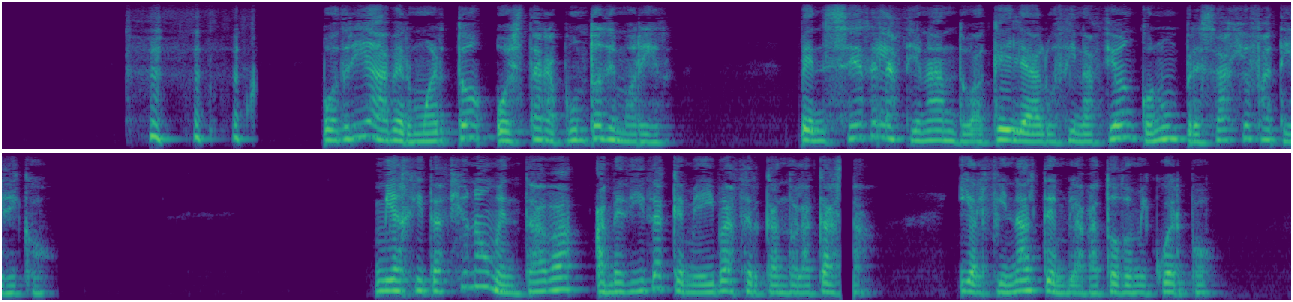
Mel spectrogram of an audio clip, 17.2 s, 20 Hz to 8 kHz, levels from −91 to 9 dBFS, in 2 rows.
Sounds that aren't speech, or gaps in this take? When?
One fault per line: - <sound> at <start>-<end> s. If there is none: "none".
- laugh at 0.8-1.7 s
- dropout at 14.2-14.3 s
